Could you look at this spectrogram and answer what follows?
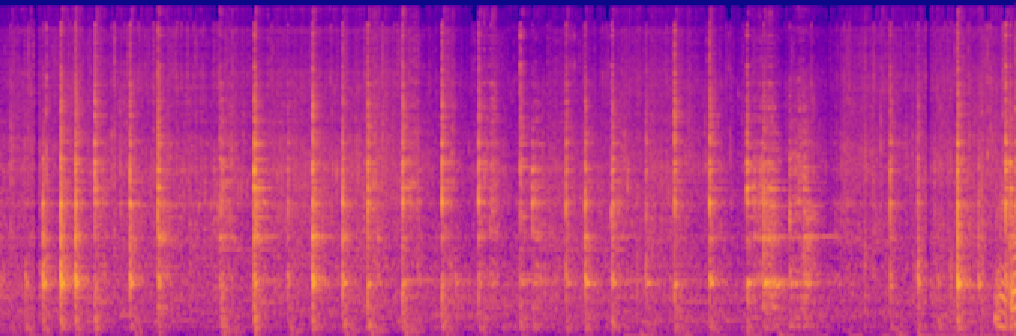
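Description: Egg scrambled with a utensil in a hot pan for a low-carb breakfast, a steady run of sharp scraping and tapping strokes over a soft continuous sizzle, close and fairly loud, with no talking.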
